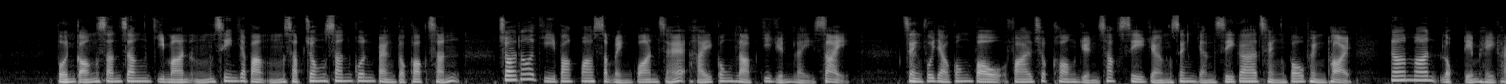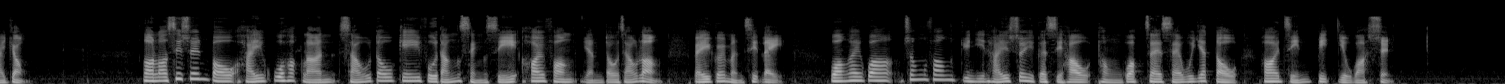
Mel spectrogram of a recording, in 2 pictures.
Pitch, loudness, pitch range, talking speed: 125 Hz, -26 LUFS, 105-145 Hz, 230 characters per minute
